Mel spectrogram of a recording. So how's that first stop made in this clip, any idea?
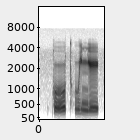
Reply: plain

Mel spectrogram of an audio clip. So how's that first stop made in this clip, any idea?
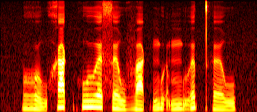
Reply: plain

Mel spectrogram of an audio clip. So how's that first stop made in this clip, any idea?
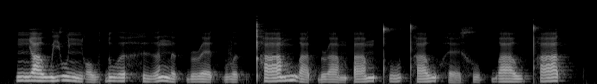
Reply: implosive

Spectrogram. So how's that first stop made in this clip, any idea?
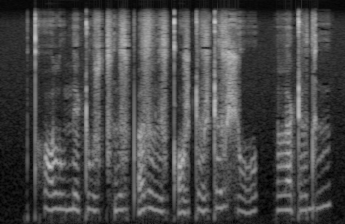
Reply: aspirated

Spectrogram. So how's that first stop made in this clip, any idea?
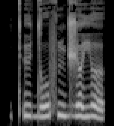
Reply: ejective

